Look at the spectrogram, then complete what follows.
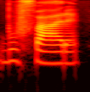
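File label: "bufare", female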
